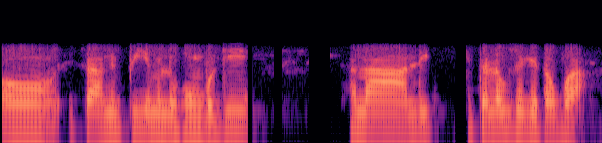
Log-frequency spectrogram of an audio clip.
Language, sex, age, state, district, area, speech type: Manipuri, female, 60+, Manipur, Kangpokpi, urban, conversation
